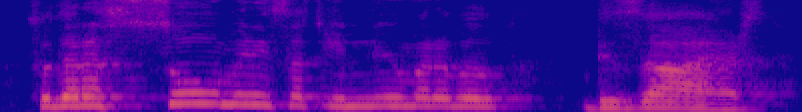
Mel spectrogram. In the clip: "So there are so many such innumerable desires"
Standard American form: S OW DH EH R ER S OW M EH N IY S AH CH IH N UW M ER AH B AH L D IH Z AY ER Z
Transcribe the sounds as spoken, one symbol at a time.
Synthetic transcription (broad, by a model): S OW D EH R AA S OW M EH N IY S AH CH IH N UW M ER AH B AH L D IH Z AY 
